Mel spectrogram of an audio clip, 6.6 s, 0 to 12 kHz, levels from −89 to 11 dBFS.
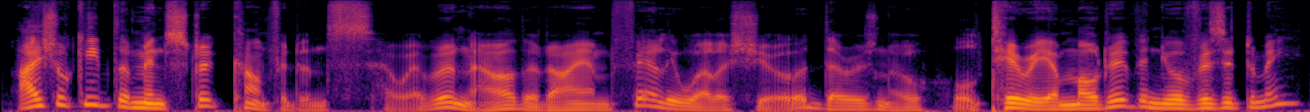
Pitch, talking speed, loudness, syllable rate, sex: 125 Hz, 230 wpm, -20 LUFS, 6.1 syllables/s, male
